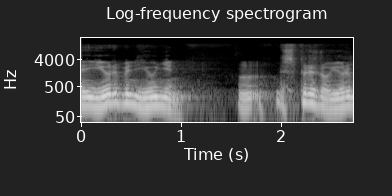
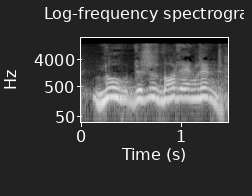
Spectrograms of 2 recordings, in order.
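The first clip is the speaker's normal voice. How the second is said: loud, high indignant retort in a put-on Scottish accent; mock Scottish accent; 10 semitones higher, 6 dB louder than usual. Friend immediately corrects him about Scotland, loud mock Scottish accent. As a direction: imitate an offended Scot correcting someone, loudly. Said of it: "nice English Scottish accent".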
